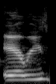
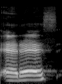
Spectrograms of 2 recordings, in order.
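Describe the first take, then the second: First: It sounds just like the zodiac sign's name. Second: It sounds different from the zodiac sign's name. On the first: Listeners take it to mean the zodiac sign. "It traditionally is pronounced Aries" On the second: It keeps the name apart from the zodiac sign. "I usually like to pronounce it Eres"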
